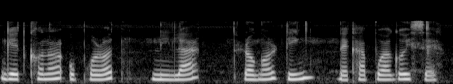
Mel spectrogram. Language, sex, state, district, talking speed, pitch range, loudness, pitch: Assamese, female, Assam, Sonitpur, 120 wpm, 225-265 Hz, -16 LUFS, 240 Hz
